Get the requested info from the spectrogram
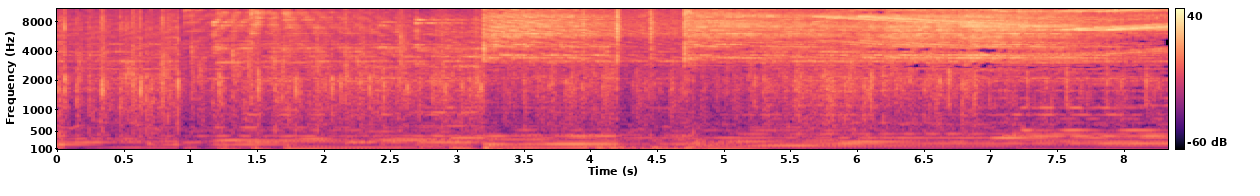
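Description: Instrumental break of a slow Spanish-language romantic ballad played by a band, with keyboard and light percussion. No singing.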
